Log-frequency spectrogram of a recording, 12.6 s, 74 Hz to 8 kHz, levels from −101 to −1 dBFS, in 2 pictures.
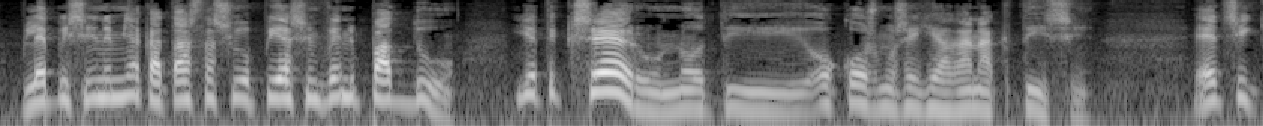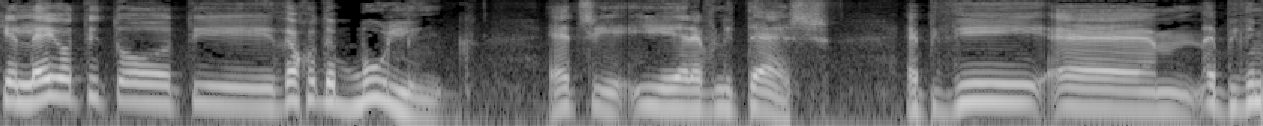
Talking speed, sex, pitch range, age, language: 140 wpm, male, 145-190 Hz, 30-49, Greek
